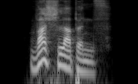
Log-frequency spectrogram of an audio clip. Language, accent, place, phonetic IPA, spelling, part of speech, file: German, Germany, Berlin, [ˈvaʃˌlapn̩s], Waschlappens, noun, De-Waschlappens.ogg
- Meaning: genitive singular of Waschlappen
